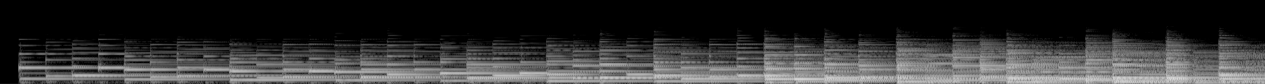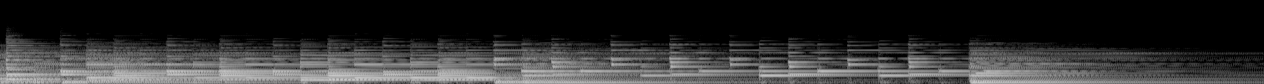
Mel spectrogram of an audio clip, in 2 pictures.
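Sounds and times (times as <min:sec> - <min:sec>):
mild contemporary acoustic piano on a sound module: 0:00.2 - 0:25.2.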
